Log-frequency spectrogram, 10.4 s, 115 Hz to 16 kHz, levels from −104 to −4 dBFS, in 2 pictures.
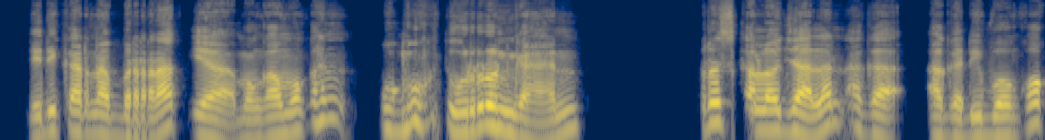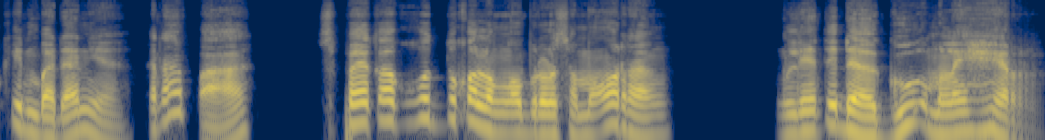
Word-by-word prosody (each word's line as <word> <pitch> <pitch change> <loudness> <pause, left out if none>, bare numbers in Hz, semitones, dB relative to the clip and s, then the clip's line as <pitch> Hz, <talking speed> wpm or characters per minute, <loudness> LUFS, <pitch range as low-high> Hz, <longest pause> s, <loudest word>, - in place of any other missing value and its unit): jadi 135 +5 -3
karena 155 -3 +2
berat, 135 -1 +2
ya 140 -2 +1
mau 120 +1 -6
nggak 135 - +3
mau 165 - 0
kan, 245 +2 -6 0.2
punggung 180 +5 -5
turun 185 +5 +5
kan, 155 - -3 0.5
terus 220 0 +2
kalau 170 -1 +3
jalan 180 +4 +5
agak 330 - 0 0.2
agak 135 -1 -2
dibongkokin 135 +12 0
badannya. 135 - -3
Kenapa? 315 0 -4 0.3
Supaya 215 0 +1
kan 235 0 +2
aku 230 +4 -4
tuh 245 - -5
kalau 175 - +5
ngobrol 150 -1 +2
sama 145 +3 -5
orang, 140 -9 0 0.5
ngelihatnya 165 +7 -2 0.2
dagu 165 - -4
ama 145 -1 -2
leher. 155 -4 -1
160 Hz, 180 wpm, -25 LUFS, 135-200 Hz, 0.5 s, turun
